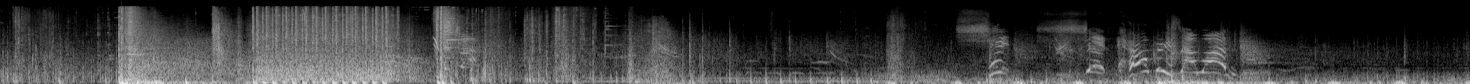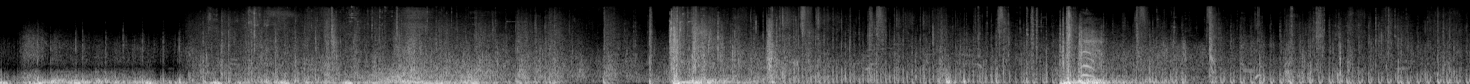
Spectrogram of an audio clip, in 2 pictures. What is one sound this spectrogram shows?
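Gunshots crack and bang repeatedly nearby.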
